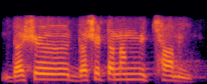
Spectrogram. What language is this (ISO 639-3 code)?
san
